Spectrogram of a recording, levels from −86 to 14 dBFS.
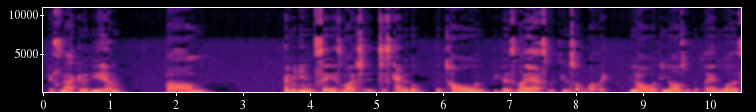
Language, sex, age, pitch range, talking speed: English, male, 30-49, 105-125 Hz, 230 wpm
